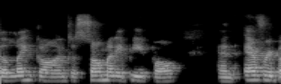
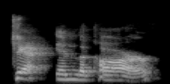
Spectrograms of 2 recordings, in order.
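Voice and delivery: mock, slow, drawn-out yell; 4 semitones higher, 4 dB louder than usual. Retelling a close call with moose, imitating a yell. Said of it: "Dad just yells at me".

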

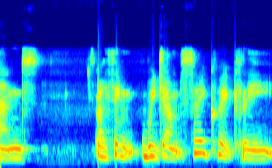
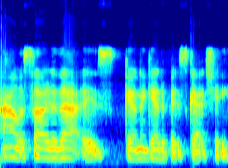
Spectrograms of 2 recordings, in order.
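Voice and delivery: ordinary talk

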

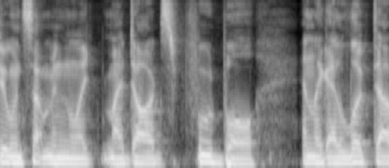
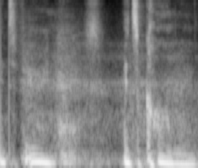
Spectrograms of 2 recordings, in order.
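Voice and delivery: put-on breathy radio voice. Hosts bring back a voice they haven't done in a long time, doing NPR voice. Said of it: "we've done NPR voice".

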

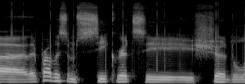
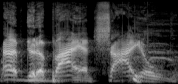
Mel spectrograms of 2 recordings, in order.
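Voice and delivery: loud, pitched-up, shouted alien voice; 9 semitones higher, 7 dB louder than usual. Riffing on the Jedi story with the others, doing a Watto impression. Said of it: "That's your best impression of Watto".

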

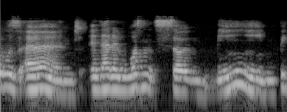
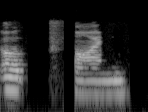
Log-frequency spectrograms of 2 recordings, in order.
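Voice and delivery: put-on tired voice, much lower; 5 semitones lower than usual. Discussing how a woman sounds, acting out her reply, imitating a tired voice. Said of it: "she sounds tired".

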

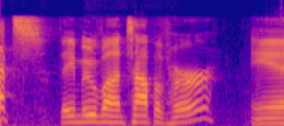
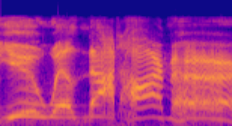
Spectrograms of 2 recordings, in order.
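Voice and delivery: very high, screeching demon cry; 9 semitones higher than usual. Narrating a fight, the speaker voices a devil as it attacks, screeching. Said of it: "this devil screeches and says".

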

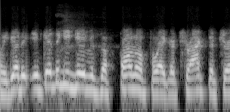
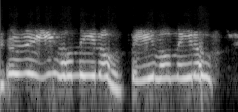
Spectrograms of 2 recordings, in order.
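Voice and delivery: play-acted cowering whimper, very high and frightened; 11 semitones higher than usual. Retelling how Ernie cried out in his sleep, speaker is imitating Ernie whimpering. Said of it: "cowering, rolled up in a ball, whimpering".

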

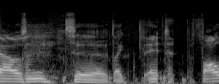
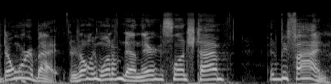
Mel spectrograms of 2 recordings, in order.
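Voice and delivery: put-on Arkansas accent, pitch raised way up; 13 semitones higher than usual. Speaker retells what his first sergeant told him, in a put-on Arkansas accent. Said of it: "He's got this Arkansas accent".

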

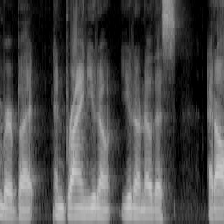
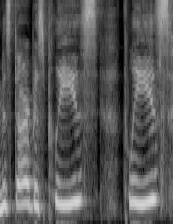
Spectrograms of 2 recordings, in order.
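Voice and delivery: put-on begging voice, much higher pitch. Recapping a scene, quoting a plea to Miss Darbus, imitating Gabriella's begging. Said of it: "Her little begging like, voice".

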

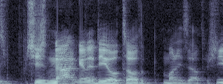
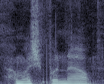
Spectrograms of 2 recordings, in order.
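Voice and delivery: talking around a cigarette, much lower pitch; 5 semitones lower than usual. Narrator voicing the dealer in the scene, cigarette dangling from mouth. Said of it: "She's got a cigarette in her mouth, kind of dangling".

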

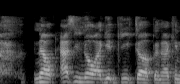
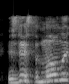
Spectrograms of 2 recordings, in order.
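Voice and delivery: high, hyped, dramatic wrestling-promo style delivery; 6 semitones higher than usual. Retelling a friend's line again, in a pro wrestling style: imitating Buckley's wrestling-style line. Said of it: "like a, a wrestling thing, like W W F".

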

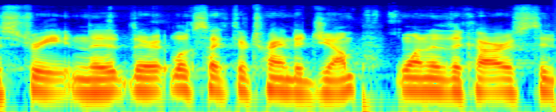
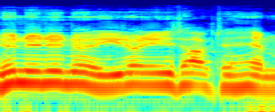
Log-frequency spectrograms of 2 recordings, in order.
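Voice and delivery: play-acted protective, defensive, high dismissive tone; 6 semitones higher, 3 dB louder than usual. Retelling how a man told someone not to talk to him: imitating someone getting defensive. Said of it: "got really defensive".

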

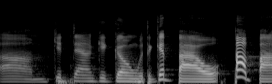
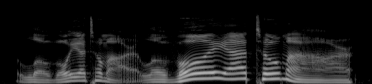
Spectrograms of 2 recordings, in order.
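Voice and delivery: sing-song Spanish in a put-on English accent; 4 semitones lower than usual. Podcast host playing with Spanish words for fun: Spanish with English accent. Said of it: "I like speaking in Spanish with an English accent".

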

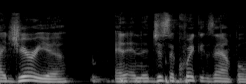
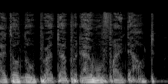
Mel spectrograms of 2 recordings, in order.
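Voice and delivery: fake Nigerian accent, lower pitch; 5 semitones lower, 5 dB louder than usual. Retelling what the liaison told him at the gate, terrible nigerian accent. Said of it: "Terrible accent".

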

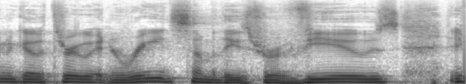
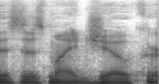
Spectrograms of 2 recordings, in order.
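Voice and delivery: ordinary delivery

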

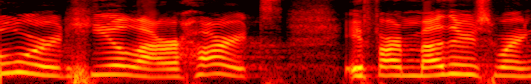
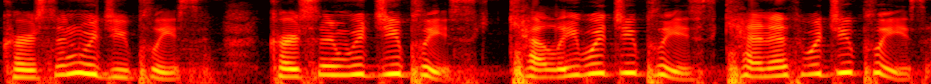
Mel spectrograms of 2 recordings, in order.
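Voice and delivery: patient, nice, polite tone, repeated over and over. Recalling her mother's repeated requests to the kids; imitating mom asking nicely. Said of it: "she said to me nicely".

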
